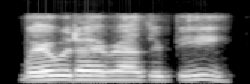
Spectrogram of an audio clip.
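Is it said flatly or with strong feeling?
flatly. It is said flatly, with little feeling.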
